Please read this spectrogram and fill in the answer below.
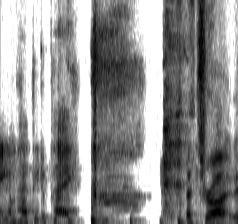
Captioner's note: laughs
